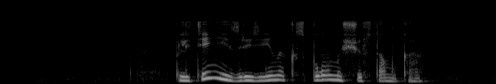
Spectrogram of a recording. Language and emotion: Russian, neutral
